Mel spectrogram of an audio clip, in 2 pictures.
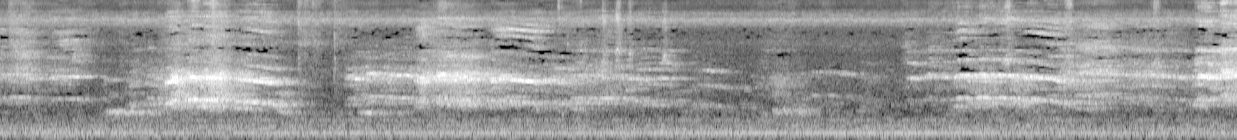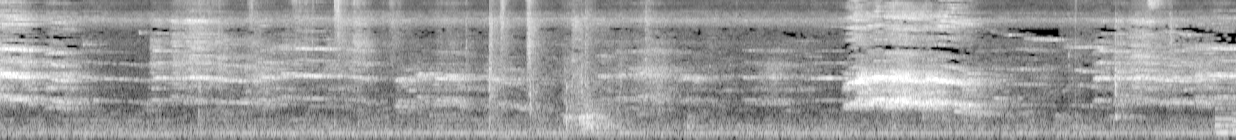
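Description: Roosters crowing several times, each crow a second or two long, the loudest about two seconds in and near the end, over a steady low hum.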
